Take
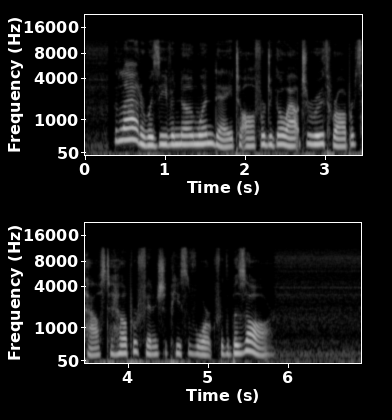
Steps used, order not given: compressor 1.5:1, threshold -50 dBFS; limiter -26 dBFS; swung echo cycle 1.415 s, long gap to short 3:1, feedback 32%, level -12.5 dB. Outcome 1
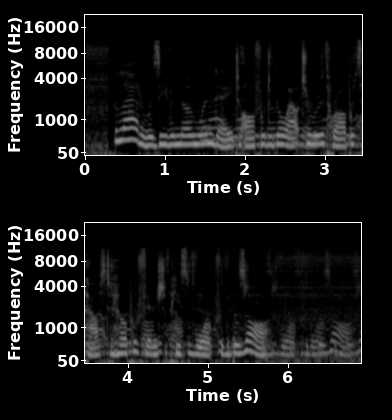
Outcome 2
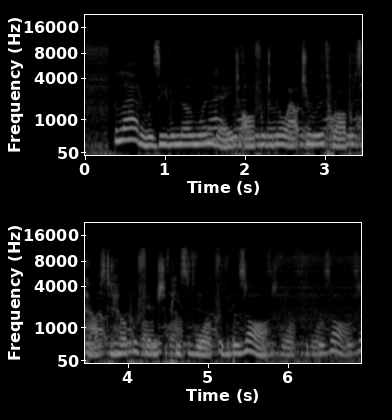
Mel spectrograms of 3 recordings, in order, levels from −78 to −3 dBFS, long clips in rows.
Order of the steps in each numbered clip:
limiter > swung echo > compressor; swung echo > limiter > compressor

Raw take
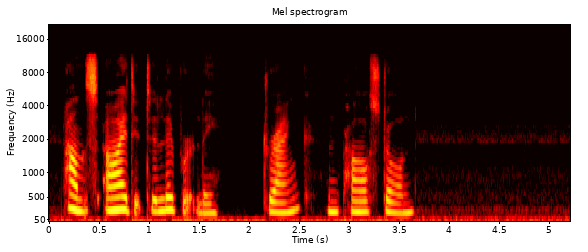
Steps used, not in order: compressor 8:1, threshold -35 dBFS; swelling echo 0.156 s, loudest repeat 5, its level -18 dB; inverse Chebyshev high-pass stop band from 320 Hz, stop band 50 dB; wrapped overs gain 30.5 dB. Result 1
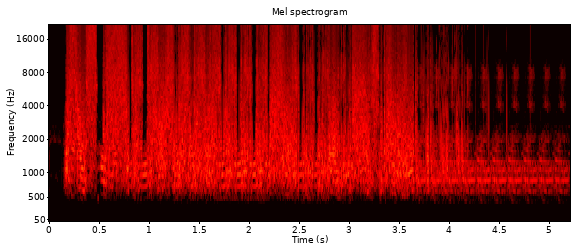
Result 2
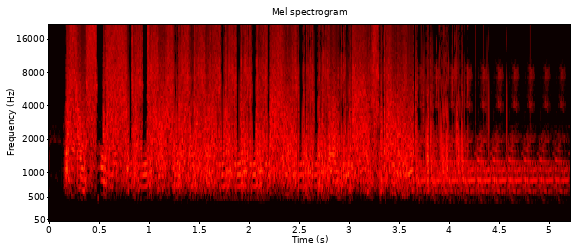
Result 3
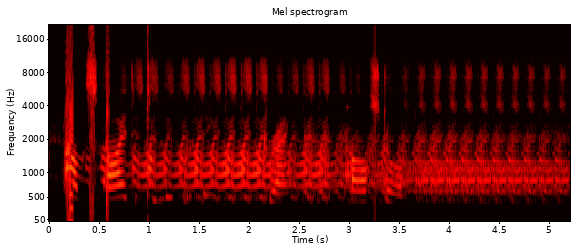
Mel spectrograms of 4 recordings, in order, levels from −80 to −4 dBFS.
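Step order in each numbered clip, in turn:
swelling echo > wrapped overs > compressor > inverse Chebyshev high-pass; swelling echo > wrapped overs > inverse Chebyshev high-pass > compressor; swelling echo > compressor > inverse Chebyshev high-pass > wrapped overs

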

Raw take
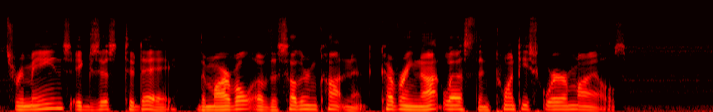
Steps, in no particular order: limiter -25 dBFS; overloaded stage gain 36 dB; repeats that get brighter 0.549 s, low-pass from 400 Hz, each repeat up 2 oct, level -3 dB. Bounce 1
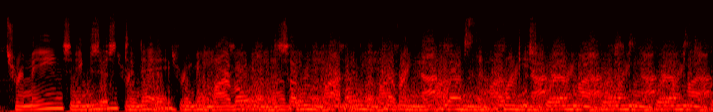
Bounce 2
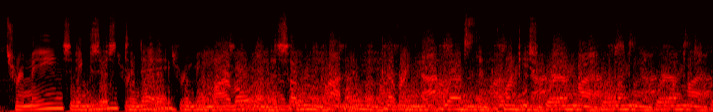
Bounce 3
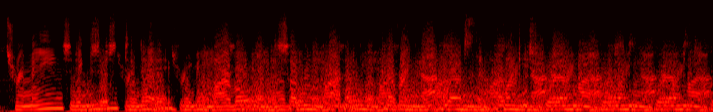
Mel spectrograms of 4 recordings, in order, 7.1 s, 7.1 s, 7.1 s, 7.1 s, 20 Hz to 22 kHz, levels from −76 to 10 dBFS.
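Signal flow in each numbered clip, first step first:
repeats that get brighter > limiter > overloaded stage; limiter > repeats that get brighter > overloaded stage; repeats that get brighter > overloaded stage > limiter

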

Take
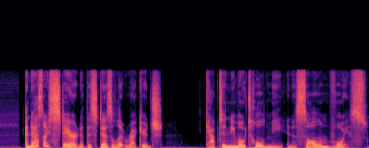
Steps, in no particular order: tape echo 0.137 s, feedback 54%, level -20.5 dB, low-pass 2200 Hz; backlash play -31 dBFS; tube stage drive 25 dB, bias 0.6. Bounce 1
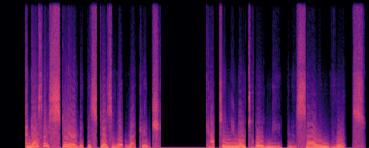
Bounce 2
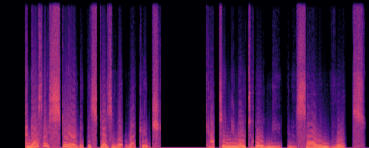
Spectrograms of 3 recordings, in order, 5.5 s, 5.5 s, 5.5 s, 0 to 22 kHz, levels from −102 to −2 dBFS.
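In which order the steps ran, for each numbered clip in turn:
tube stage > tape echo > backlash; tape echo > tube stage > backlash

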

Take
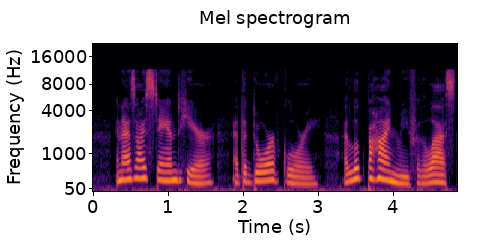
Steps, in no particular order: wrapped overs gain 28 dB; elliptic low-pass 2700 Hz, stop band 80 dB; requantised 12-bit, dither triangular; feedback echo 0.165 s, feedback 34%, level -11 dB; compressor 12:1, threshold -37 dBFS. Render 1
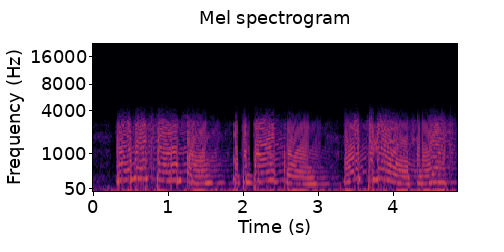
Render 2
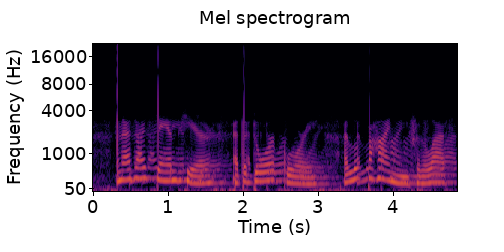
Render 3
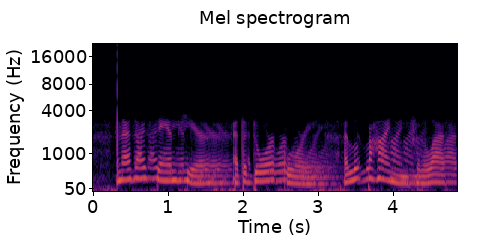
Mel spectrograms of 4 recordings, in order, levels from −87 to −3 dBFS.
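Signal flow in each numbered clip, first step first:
wrapped overs > elliptic low-pass > compressor > requantised > feedback echo; elliptic low-pass > requantised > compressor > feedback echo > wrapped overs; feedback echo > compressor > requantised > elliptic low-pass > wrapped overs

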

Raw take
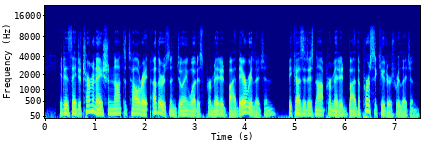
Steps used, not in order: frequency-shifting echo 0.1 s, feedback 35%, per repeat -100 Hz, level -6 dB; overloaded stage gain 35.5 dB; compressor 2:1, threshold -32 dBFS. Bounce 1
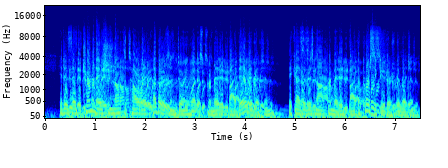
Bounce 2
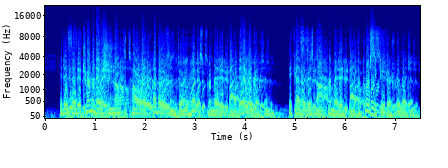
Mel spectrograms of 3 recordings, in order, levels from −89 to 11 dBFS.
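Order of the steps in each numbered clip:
frequency-shifting echo > compressor > overloaded stage; frequency-shifting echo > overloaded stage > compressor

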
